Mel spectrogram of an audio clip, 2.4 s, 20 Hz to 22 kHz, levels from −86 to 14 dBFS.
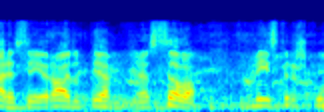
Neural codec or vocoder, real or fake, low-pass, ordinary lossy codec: codec, 24 kHz, 3 kbps, HILCodec; fake; 10.8 kHz; Opus, 64 kbps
